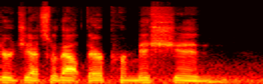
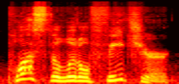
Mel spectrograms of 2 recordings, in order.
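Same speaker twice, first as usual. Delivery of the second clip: sarcastic; 8 semitones higher, 5 dB louder than usual. Real, not acted. Sarcastic rant.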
